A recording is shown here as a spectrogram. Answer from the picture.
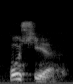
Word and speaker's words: fuchsia: He's Fuchsia. Fuchsia? fuchsia. Fuchsia. Fuchsia. Yeah. Like Fuchsia. like future, but fuchsia.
